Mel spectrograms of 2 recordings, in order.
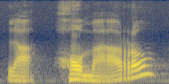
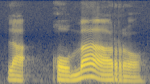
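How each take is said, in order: First: The H at the start is breathed out. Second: The H at the start is dropped. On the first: It means humanity. The speaker calls it right. "il est important de bien prononcer ce H aspiré" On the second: It sounds like the word for lobster. The speaker calls it wrong. "risquerait de devenir la homaro, le homard"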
